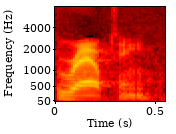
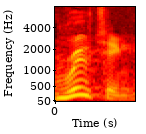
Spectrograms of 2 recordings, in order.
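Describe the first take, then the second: First: It is said with an American accent. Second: It is said with an English accent.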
